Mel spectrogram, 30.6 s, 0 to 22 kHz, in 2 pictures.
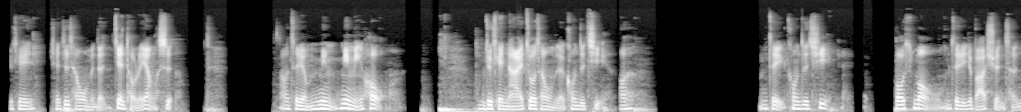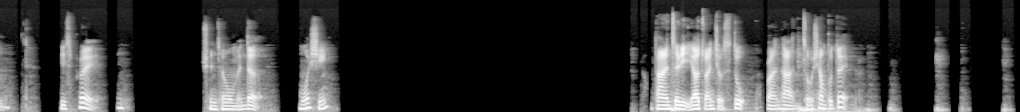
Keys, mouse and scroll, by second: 3.1 Tab, 5.2-6.1 middle drag, 6.1-6.6 scroll down 1, 6.6 KP_Divide, 9.3 ctrl+click, 10.8 click, 11.5 click, 13.4 Tab, 14.2 click, 21.5-23.7 drag, 24.7-25.5 scroll up 2, 25.5-26.2 scroll down 1, 26.2-27.3 middle drag, 27.3 KP_1, 29.8 Left.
